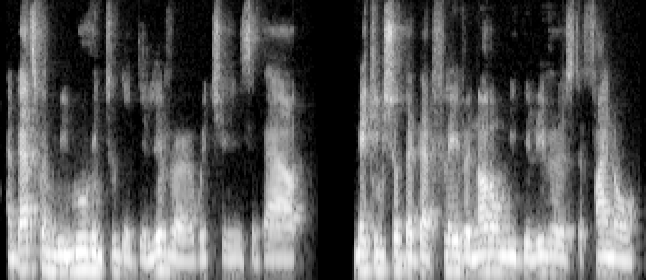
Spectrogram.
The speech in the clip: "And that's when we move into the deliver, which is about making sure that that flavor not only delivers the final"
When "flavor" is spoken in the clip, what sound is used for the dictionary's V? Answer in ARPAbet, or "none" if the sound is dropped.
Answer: V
